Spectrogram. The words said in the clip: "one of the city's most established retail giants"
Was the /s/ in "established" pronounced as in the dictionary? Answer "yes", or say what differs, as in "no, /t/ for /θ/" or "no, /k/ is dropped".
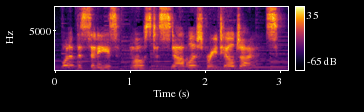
yes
